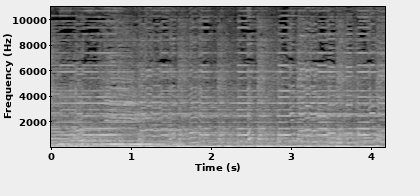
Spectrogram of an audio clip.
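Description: Loud amplified wedding dance band playing Kurdish dance music through the hall's PA system, an instrumental stretch with no singing, carried by a steady heavy bass beat.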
